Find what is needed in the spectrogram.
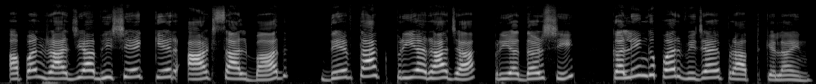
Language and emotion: Maithili, neutral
